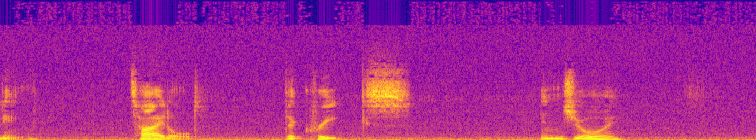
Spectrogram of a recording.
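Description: A man speaks in a low, theatrical voice.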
